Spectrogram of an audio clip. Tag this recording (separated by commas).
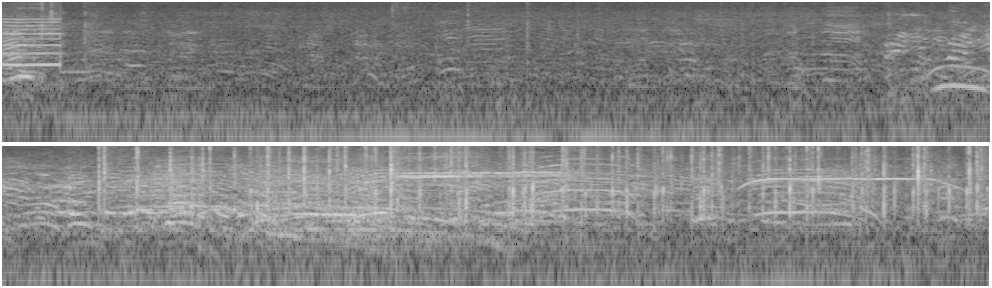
Speech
